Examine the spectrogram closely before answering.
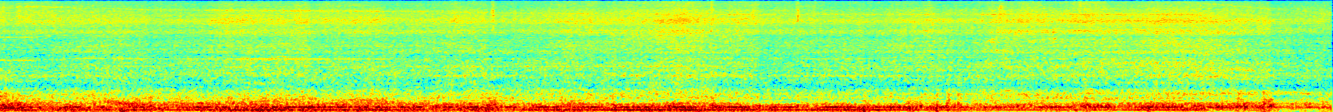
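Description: Engine of heavy harbour-works machinery running steadily at constant speed, a low even hum that cuts off near the end.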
